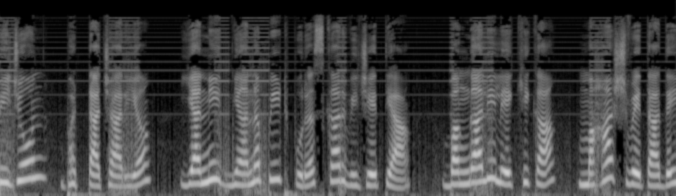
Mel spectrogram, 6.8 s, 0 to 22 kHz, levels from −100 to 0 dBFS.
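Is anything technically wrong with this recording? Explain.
Yes. Computer activity noise runs throughout the speech: processor or peripheral load shifts the shared audio ground, adding a buzzy chirping near 1 kHz, roughly 20 dB below the speech.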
